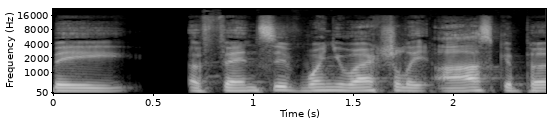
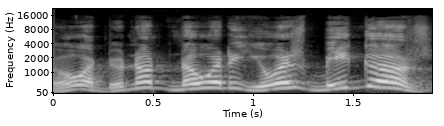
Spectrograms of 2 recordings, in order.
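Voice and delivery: high-pitched mock Indian English accent; 7 semitones higher, 3 dB louder than usual. Describing an impersonation about an Indian IT worker, speaker does a mock Indian accent. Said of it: "if I was to impersonate someone coming to Australia, had an Indian guy".

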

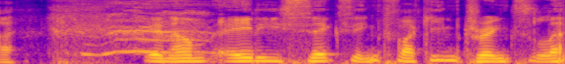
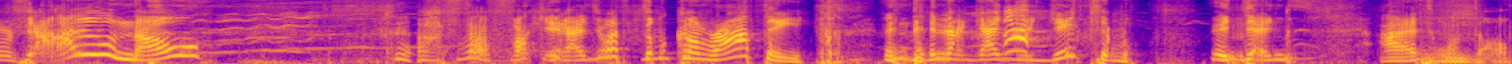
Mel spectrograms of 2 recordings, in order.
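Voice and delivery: drawn-out, high-pitched, swooping put-on character voice; 8 semitones higher than usual. Answering a question about the next show: Kermit voice. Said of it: "ask me something".

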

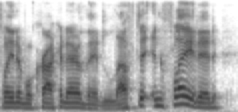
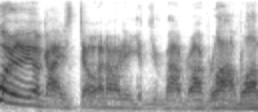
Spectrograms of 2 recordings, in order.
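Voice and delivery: put-on rough, angry, scolding boss voice; 2 semitones lower than usual. Retelling how a man scolded two guys called into his office, with a put-on angry voice. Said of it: "putting on his angry voice".

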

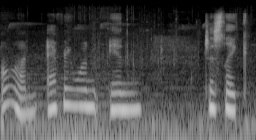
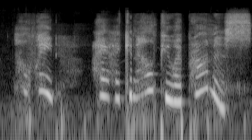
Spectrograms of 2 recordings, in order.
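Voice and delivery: faint, tiny, very high fairy-like voice; 9 semitones higher than usual. Voicing a little glowing pixie that asks the group to wait: faint pixie voice. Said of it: "the little hint of, of a voice say".

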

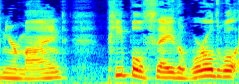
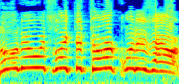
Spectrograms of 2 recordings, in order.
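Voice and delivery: very high, very loud, alarmed, panicked shriek; 9 dB louder than usual. Speaker acts out someone reacting to a story reveal: retelling a scream.

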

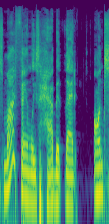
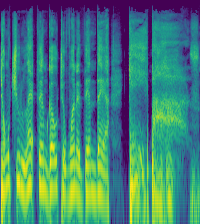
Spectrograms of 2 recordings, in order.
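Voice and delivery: put-on whisper in a preacher's manner; 3 semitones higher than usual. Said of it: "he talked like that, you know, he whispered".

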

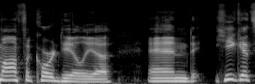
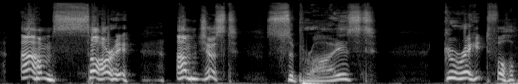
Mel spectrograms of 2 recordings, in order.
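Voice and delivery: high, slow dramatic reading. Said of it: "mini dramatic reading here".

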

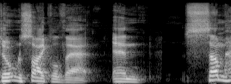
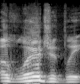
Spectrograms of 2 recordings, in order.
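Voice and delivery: mock hedging, cautious voice, louder; 4 dB louder than usual. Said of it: "I'm not trying to be like".

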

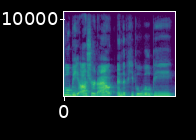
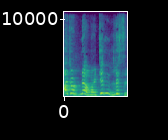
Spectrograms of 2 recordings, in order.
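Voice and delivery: British radio-play voice, higher and louder; 11 semitones higher, 5 dB louder than usual. Quoting a radio play to show how another reader sounded: Arthur Dent voice. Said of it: "you sounded like Arthur Dent".

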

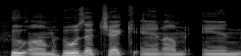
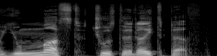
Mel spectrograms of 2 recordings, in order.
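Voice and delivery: put-on Russian accent, louder; 4 dB louder than usual. Told not to, the speaker tries a Russian voice anyway: Russian accent. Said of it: "I don't want you to do a Russian voice".

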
